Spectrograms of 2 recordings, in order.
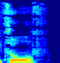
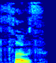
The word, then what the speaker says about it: Thoth: a man named thoth pronounced with a long o someday people say thorf but he pronounces it thoth the hieroglyph shows his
